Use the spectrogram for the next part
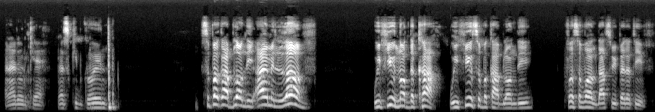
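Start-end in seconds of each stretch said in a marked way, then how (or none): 3.0-8.0 mock lovesick fan. Reading a lovestruck fan comment.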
